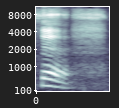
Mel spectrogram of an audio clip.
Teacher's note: Hujung lidah di antara gigi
